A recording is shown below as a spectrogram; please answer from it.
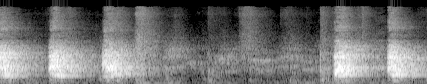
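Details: Rottweiler puppies destined for guard work bark during training, a few strong barks, then a brief lull of softer sounds before two more forceful barks.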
